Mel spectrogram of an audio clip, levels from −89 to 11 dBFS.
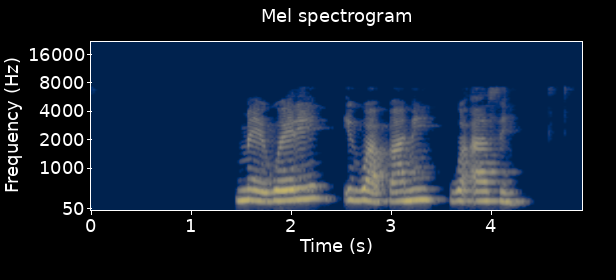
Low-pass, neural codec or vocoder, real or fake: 7.2 kHz; autoencoder, 48 kHz, 128 numbers a frame, DAC-VAE, trained on Japanese speech; fake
